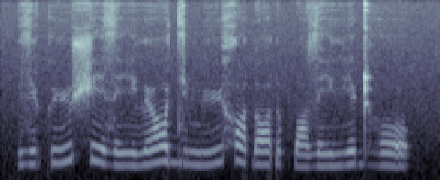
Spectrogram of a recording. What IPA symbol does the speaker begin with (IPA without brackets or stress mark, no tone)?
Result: zʲ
